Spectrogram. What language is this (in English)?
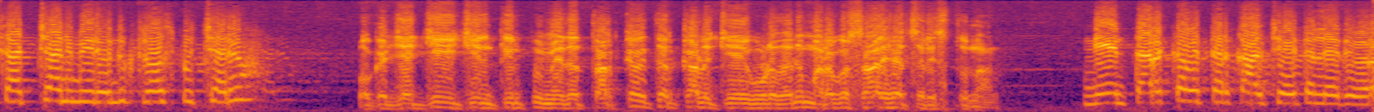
Hindi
